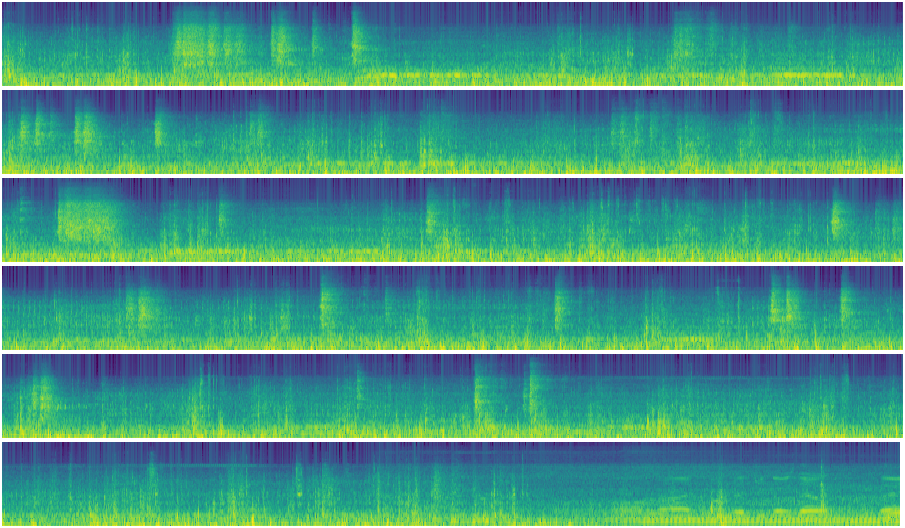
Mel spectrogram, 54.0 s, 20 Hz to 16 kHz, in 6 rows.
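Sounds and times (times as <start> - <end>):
cart wheels rumbling on rails: 0.0 - 54.0
wind rushing over microphone: 0.0 - 54.0.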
